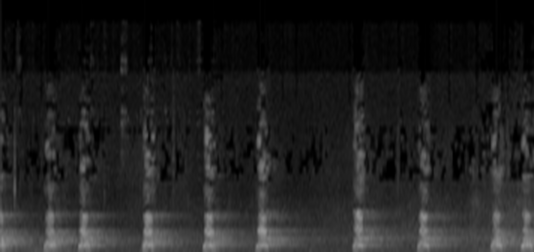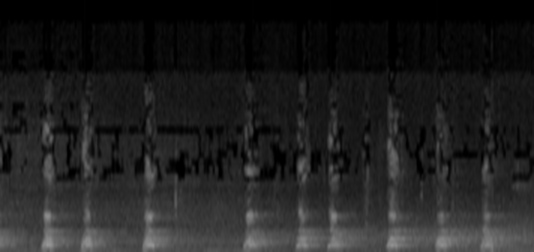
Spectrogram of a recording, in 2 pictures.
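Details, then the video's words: Several dogs playing together give a long run of clipped, bright barks, mostly in pairs and quick bursts, spaced a little under a second apart across the whole stretch. "The sound of dogs barking and playing together"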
